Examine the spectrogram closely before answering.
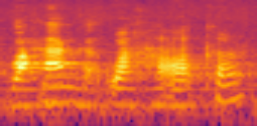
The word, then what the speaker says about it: Oaxaca: O Oaxaca, que é um povo no... Oaxaca. Agora, eu já estive nessa cidade, por isso que eu sei a pronúncia.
